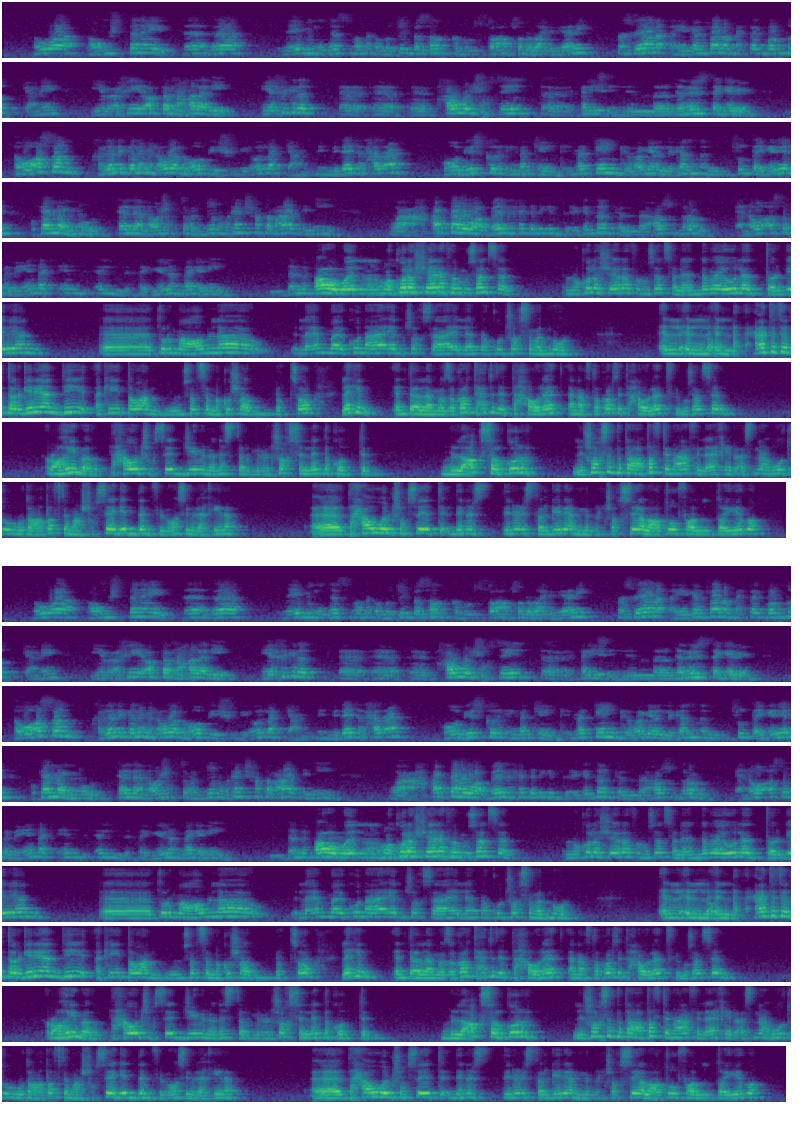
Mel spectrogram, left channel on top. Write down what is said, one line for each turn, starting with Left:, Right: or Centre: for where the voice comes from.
Right: هو هو مش التاني عيب ده ده العيب اللي الناس ما تقبلتوش بس انا تقبلته الصراحه بصدر رحب يعني بس هي لا هي كان فعلا محتاج برضك يعني ايه يبقى فيه اكتر من حلقه ليه هي فكره آه، آه، آه، تحول شخصيه آه، كاليسي ال- دانيريس تاجيريان هو اصلا خلينا نتكلم من الاول هو بيش- بيقول لك يعني من بدايه الحلقه هو بيذكر المات كينج المات كينج الراجل اللي كان من اصول تاجيريان وكان مجنون تخيل يعني هو شخص مجنون وما كانش حتى معاه تنين وحتى هو باين الحته دي جد جدا في الهاوس اوف دراجون يعني هو اصلا مبين لك ان التجرير مجانين الدم في
Left: اه والمقوله
Right: في عروقهم مج-
Left: الشهيره
Right: مجنون
Left: في المسلسل المقولة الشهيرة في المسلسل عندما يولد تارجيريان آه، ترمى عملة لا إما يكون عاقل شخص عاقل لا إما يكون شخص مجنون ال
Right: بالظبط
Left: ال ال حته التارجيريان دي اكيد طبعا المسلسل ناقشها باختصار لكن انت لما ذكرت حته التحولات انا افتكرت تحولات في المسلسل رهيبه تحول شخصيه جيمي لانستر من الشخص اللي انت كنت لاقصى الكره لشخص انت تعاطفت معاه في الاخر اثناء موته وتعاطفت مع الشخصيه جدا في المواسم الاخيره أه تحول
Right: ده حقيقي
Left: شخصيه دينيرس دينيرس تارجيريان من الشخصيه العطوفه الطيبه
